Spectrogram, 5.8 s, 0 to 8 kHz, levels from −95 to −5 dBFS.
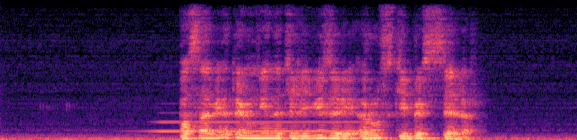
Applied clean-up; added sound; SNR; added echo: none; Wind instrument, woodwind instrument; 16 dB; reverberation time 0.3 s.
